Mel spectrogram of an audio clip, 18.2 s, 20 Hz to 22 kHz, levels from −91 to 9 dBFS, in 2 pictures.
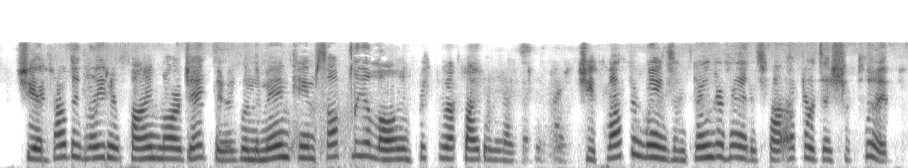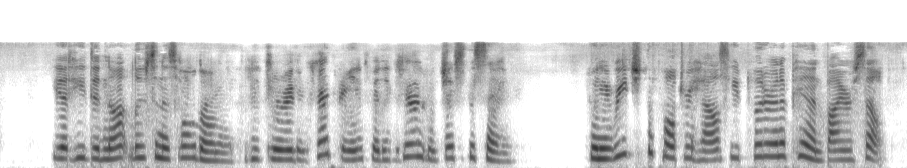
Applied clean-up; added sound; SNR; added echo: neural mask model Resemble Enhance denoiser.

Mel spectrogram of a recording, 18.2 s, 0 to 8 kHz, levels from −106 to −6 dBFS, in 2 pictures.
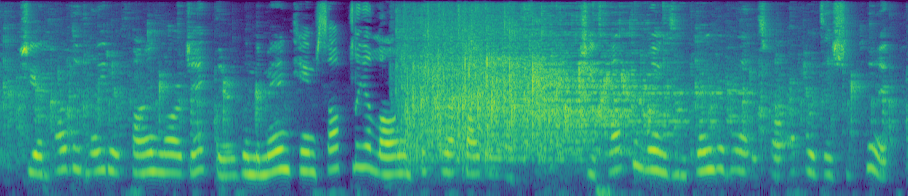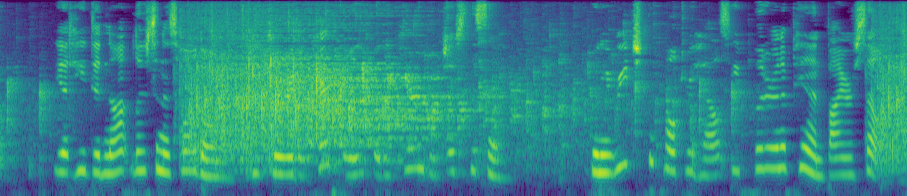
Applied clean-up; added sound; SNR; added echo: classical method log-MMSE.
